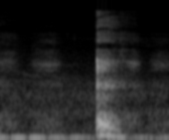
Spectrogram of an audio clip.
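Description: A man clearing his throat once, a short rough vocal sound that falls in pitch, about a second in, over a steady low hum.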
